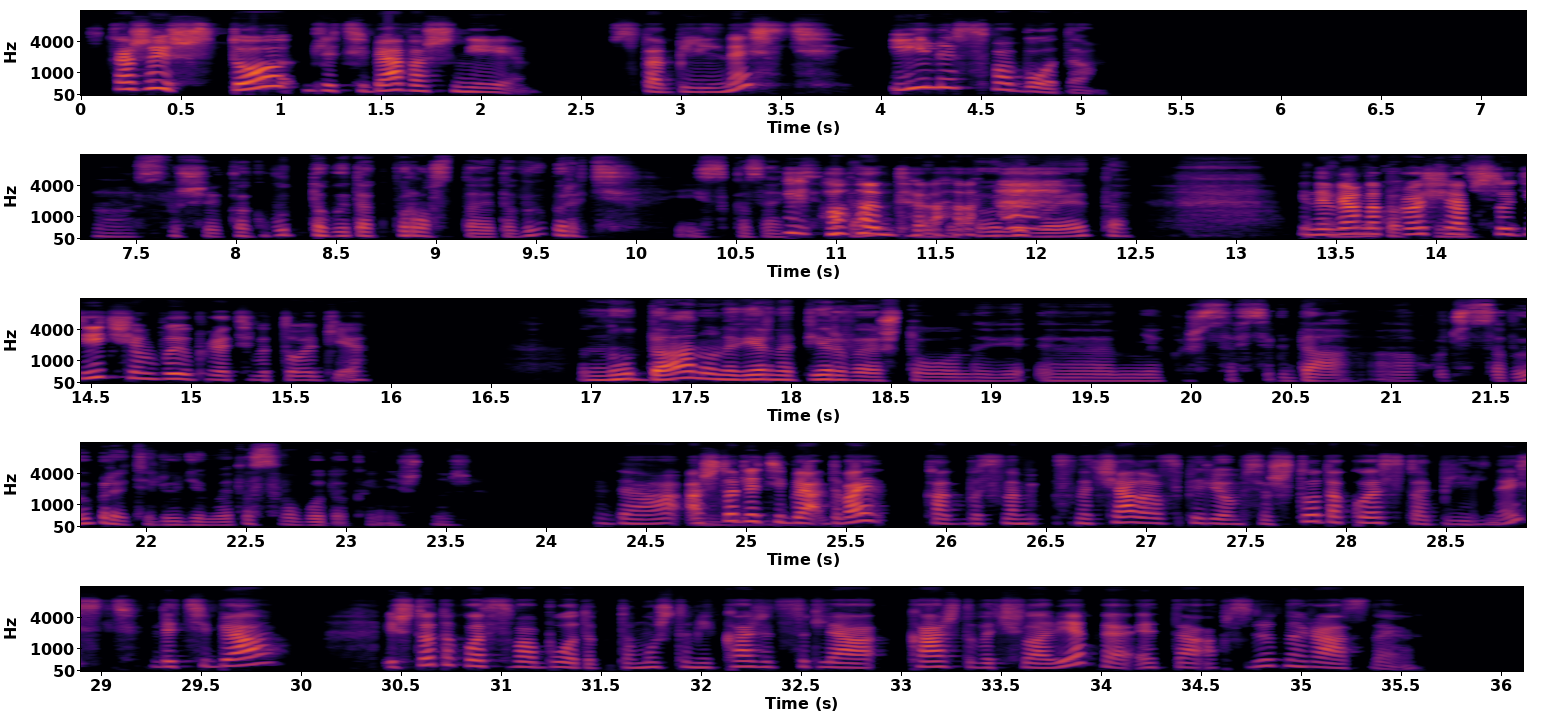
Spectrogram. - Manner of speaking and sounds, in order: laughing while speaking: "О, да"
- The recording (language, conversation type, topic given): Russian, podcast, Что для тебя важнее — стабильность или свобода?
